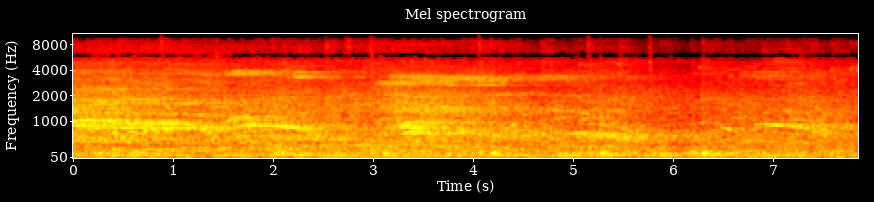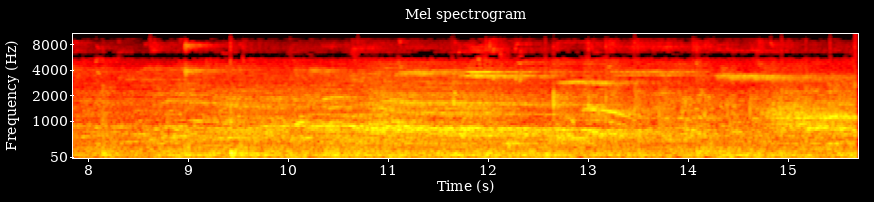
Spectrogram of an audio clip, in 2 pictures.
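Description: Young adults call out to one another across a large echoing hall.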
